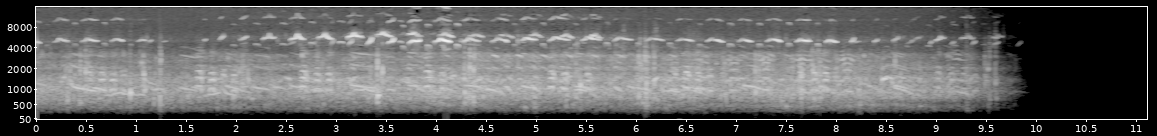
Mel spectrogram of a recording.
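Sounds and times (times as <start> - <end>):
black guillemot giving short high whistled notes: 0.0 - 9.4.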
